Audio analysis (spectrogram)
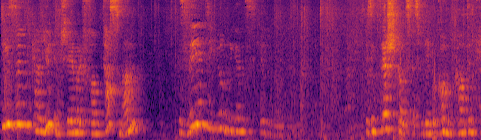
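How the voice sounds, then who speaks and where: A woman's voice: a little high, lively intonation, unhurried, warm tone. A woman playing a chatty, proud museum guide giving an informal tour in a radio play. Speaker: exhibition guide. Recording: very echoey room, distant, faint noise.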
